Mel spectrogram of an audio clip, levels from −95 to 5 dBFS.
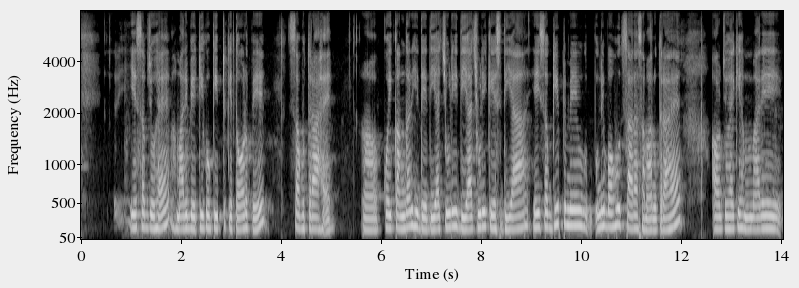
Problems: background sounds at intervals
